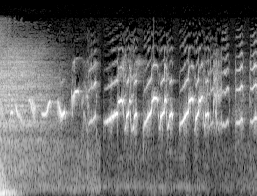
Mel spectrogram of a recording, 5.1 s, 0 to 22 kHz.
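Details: Lyrebird performing a mimicked song after a dance display, able to imitate 20 different species: loud, varied whistled and chirping phrases, rising and falling notes repeated in quick bursts, with a brief softer noisy start.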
